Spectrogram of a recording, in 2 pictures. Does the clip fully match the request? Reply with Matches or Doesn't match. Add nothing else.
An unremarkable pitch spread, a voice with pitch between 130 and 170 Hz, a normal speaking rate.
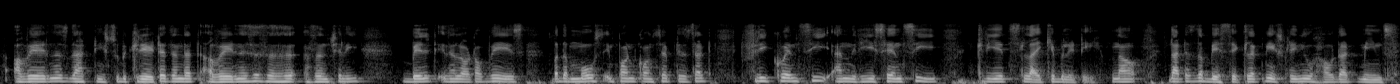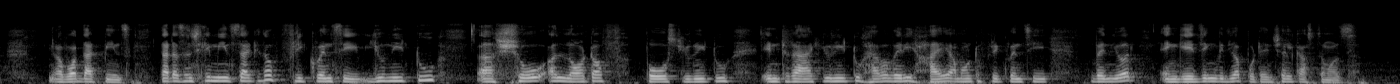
Doesn't match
